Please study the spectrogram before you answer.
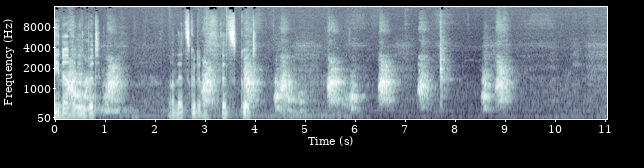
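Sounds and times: dog barking: 0:00.2 - 0:01.5, 0:02.9 - 0:07.6, 0:08.5 - 0:09.2.

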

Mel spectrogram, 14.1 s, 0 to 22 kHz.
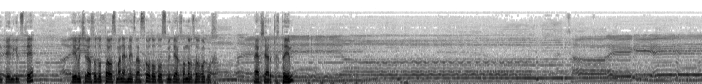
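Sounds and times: person chanting with vibrato: 0:00.0 - 0:14.0.

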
